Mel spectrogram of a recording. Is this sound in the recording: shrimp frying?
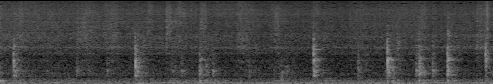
yes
